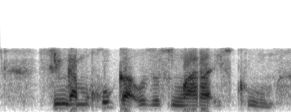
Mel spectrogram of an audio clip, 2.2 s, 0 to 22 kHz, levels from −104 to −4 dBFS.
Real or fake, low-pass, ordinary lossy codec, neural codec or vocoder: real; 3.6 kHz; none; none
